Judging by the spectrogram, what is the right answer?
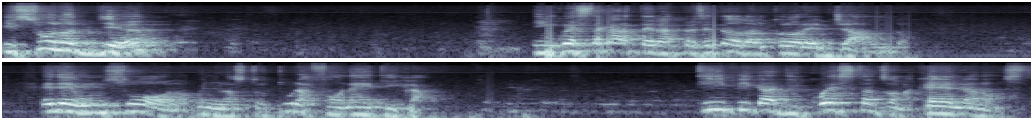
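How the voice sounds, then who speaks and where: At a fairly slow pace with long, frequent pauses, a man talks in a high voice with lively intonation. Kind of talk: explanatory, lecture-like.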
